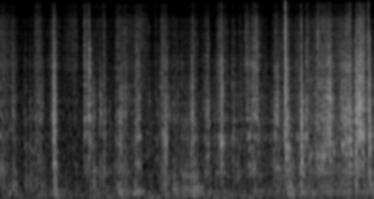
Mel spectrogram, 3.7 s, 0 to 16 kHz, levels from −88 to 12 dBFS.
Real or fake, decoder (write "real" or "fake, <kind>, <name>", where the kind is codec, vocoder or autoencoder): fake, vocoder, BigVGAN v2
